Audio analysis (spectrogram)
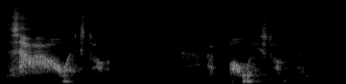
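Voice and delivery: near-whisper, very soft; hushed aside. Real, not acted. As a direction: drop to a whisper, almost no voice. Showing how he always talks.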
